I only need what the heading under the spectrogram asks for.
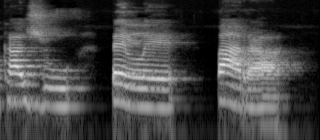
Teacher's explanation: todas são oxítonas todas possuem a última sílaba tônica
